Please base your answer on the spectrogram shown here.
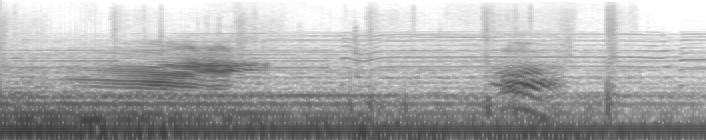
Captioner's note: grunting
